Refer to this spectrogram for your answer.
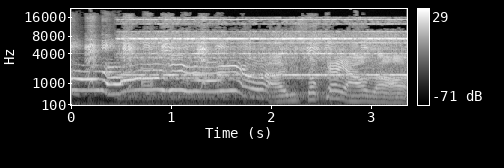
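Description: A phone rings with a melodic electronic ringtone, its warbling tones sliding up and down in pitch over a steady high whine, fairly loud and continuous for a few seconds.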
